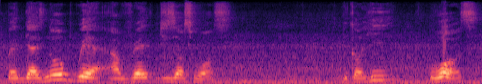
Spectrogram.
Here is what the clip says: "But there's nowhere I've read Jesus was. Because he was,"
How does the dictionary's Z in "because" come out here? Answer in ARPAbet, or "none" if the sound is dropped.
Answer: S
